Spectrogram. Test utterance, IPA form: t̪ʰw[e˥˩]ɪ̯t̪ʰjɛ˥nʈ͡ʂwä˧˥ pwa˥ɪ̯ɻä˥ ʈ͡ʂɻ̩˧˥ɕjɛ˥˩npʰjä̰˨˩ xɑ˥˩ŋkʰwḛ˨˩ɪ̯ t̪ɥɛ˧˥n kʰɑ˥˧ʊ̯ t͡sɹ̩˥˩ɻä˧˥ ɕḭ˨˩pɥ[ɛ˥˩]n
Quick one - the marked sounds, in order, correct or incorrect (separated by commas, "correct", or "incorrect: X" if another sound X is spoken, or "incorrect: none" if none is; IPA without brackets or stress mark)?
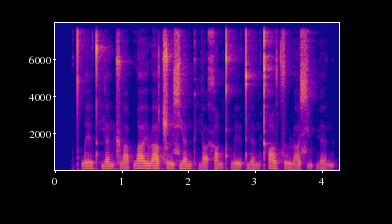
correct, correct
